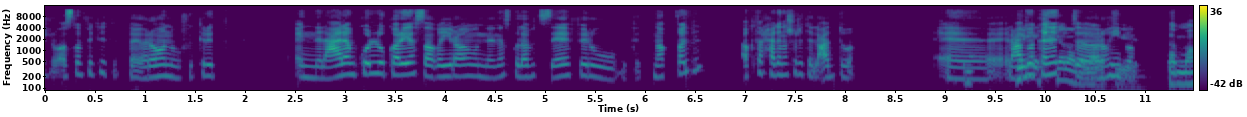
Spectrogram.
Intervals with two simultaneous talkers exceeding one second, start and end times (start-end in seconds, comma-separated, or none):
9.7-10.9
